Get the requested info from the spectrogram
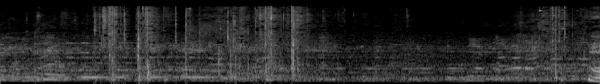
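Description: Background music with held notes, over which come several sharp knocks in the first three seconds.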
